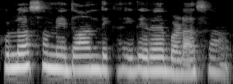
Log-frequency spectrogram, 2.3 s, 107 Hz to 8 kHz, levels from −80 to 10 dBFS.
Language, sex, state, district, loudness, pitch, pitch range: Hindi, female, Bihar, Vaishali, -14 LUFS, 225 Hz, 215-245 Hz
